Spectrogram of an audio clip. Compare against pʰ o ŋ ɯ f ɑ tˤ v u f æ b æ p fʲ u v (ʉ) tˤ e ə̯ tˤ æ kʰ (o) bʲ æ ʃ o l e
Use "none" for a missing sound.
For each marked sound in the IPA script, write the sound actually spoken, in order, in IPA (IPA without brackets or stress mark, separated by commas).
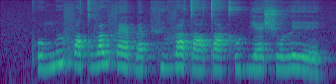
ø, u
